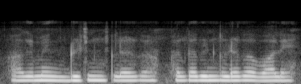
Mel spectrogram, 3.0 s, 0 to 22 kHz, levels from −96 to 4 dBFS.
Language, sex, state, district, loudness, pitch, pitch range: Hindi, male, Arunachal Pradesh, Longding, -13 LUFS, 190 Hz, 185-195 Hz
